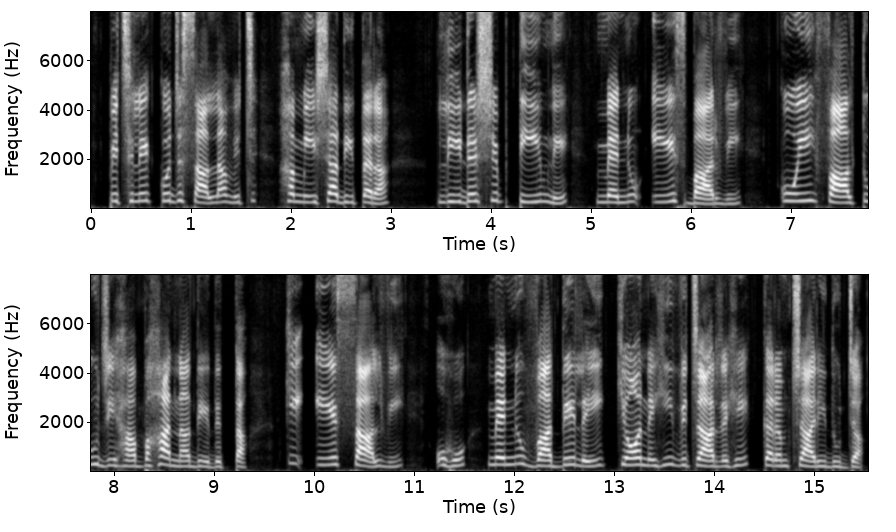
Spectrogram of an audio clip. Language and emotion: Punjabi, disgusted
